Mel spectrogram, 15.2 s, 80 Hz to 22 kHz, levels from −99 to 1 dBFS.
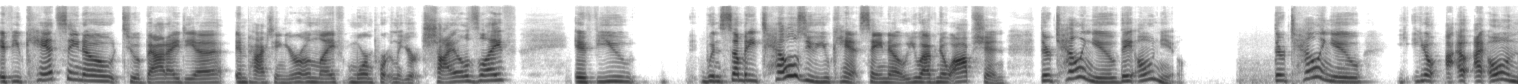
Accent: American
